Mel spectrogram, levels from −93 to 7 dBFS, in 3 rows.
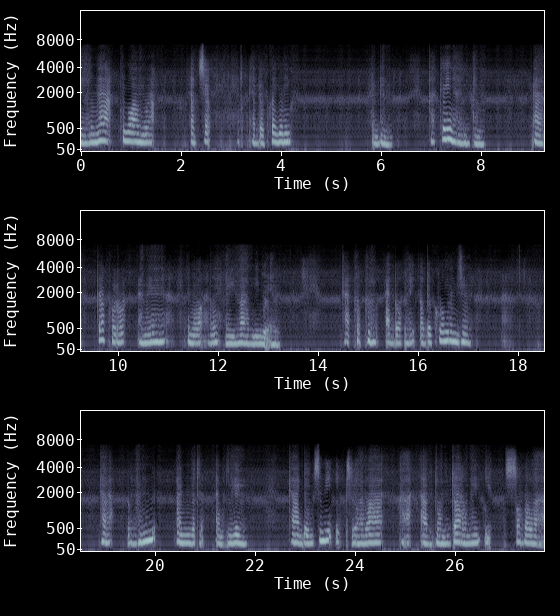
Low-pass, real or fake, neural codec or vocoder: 7.2 kHz; fake; codec, 16 kHz, 0.5 kbps, FreqCodec, smaller model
